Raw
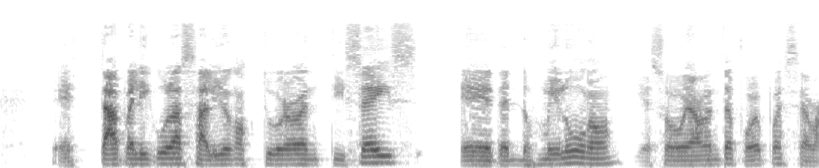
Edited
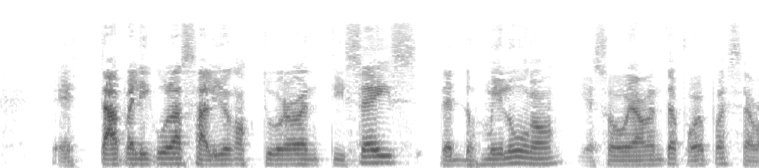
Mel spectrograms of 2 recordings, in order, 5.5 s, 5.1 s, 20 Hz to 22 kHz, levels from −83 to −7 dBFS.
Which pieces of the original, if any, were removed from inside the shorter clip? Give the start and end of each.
0:02.9-0:03.3

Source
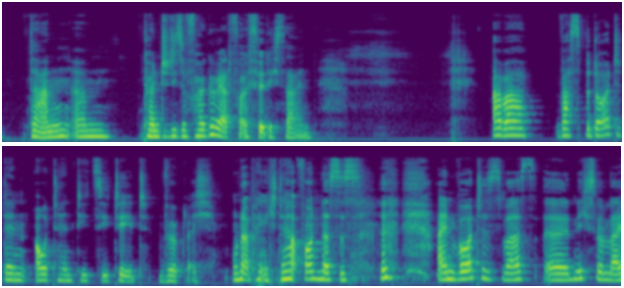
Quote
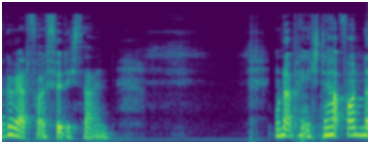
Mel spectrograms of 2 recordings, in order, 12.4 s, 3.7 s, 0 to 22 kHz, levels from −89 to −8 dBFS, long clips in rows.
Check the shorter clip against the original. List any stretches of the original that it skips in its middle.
0:04.7-0:08.4

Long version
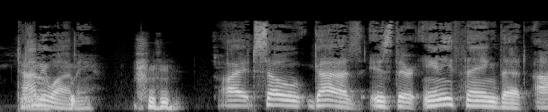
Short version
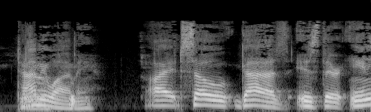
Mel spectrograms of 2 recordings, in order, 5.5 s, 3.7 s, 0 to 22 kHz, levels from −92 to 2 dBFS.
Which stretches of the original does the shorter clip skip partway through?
0:01.2-0:01.9

